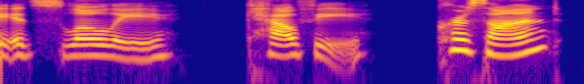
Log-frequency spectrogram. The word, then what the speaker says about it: croissant: Croissant, in French, croissant.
